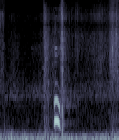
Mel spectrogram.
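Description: Wind rumbling on the microphone, with a short, high, falling 'uồ' cry of excitement about a second in, just after a faint click.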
